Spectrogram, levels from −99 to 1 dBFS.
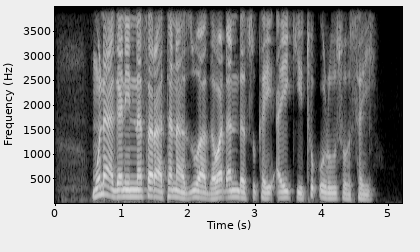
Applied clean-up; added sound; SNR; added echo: none; none; none; none.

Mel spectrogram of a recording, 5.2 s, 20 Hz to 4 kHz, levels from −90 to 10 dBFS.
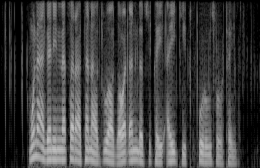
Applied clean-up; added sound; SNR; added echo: neural separator model SepFormer WHAMR!.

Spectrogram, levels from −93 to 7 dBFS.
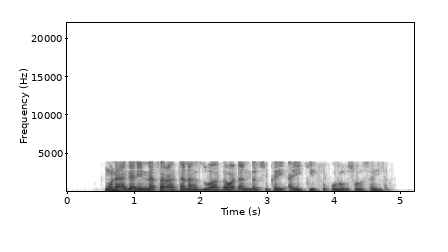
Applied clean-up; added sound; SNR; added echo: neural mask model DeepFilterNet 3.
